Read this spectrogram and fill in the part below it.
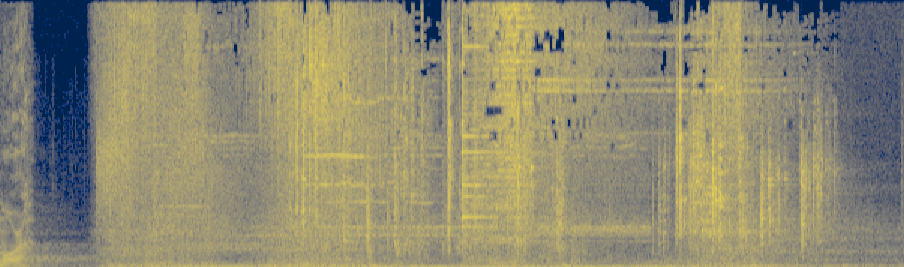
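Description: Metal gears click and whir as a mechanism turns.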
